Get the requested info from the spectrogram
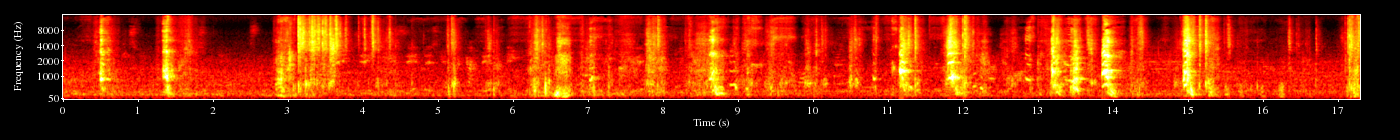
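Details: Ânia (Anastácia), a five-month-old Pug puppy kept as a house pet, angry at two noise-making stuffed toys: short sharp yaps and bursts scattered irregularly, mixed with human talk and laughter in a small indoor room.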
